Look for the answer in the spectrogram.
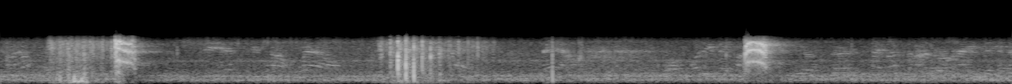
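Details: A pet sun conure, climbing around, gives short, harsh squawks between bouts of rustling and rapid fluttering or rattling.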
